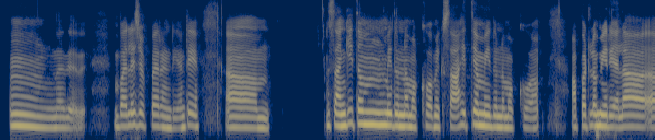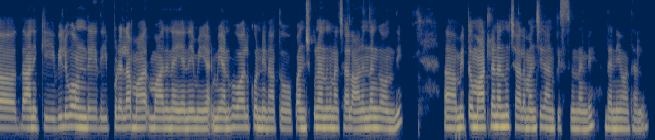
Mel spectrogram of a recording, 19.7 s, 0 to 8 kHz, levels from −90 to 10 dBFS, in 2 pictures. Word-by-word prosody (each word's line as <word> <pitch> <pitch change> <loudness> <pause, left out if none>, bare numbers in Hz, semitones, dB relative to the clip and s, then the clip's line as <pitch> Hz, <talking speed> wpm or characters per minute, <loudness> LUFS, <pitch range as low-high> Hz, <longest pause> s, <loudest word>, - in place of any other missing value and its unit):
హ్మ్. 200 -4 +2
అదే, 175 -1 -4
అదే. - - -10 0.5
భలే 205 +2 0
చెప్పారండి. 195 -4 -3
అంటే, 220 +4 -1 0.6
ఆహ్, 185 -1 +1
హ్మ్. 175 - 0 1.1
సంగీతం 240 +3 +5 0.3
మీదున్న 215 -2 +5
మక్కువ, 190 +3 -4
మీకు 190 - -3
సాహిత్యం 225 +5 +2
మీదున్న 190 -2 +2
మక్కువ, 180 +1 -9 0.7
అప్పట్లో 205 +3 -1
మీరెలా 195 -1 +2 0.4
ఆహ్, 180 -1 0
దానికి 180 0 -2
విలువ 195 +1 -1
ఉండేది. 180 -1 0
ఇప్పుడెలా 185 +1 -3
మా 175 - -1 0.2
మారినాయి 170 -1 0
అని 170 +1 0
మీ 165 - -2
అన్ - - -9
మీ 175 - 0
అనుభవాలు 185 +1 -2
కొన్ని 175 -2 0
నాతో 165 0 -7 0.2
పంచుకున్నందుకు 180 +1 +1
నాకు 175 - -7
చాలా 170 -1 -2
ఆనందంగా 175 0 +1
ఉంది. 200 +10 -3 0.7
ఆహ్, 175 -1 -1
మీతో 190 +1 -1
మాట్లాడినందుకు 195 +1 +3
చాలా 175 -1 -3
మంచిగా 180 +1 -2
అనిపిస్తుందండి. 165 +1 -4 0.3
ధన్యవాదాలు. 165 0 -4
185 Hz, 130 wpm, -25 LUFS, 175-200 Hz, 1.1 s, సంగీతం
